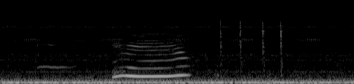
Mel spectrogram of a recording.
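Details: Cat being offered food and coaxed to come closer gives one drawn-out, tonal meow with a slightly rising pitch lasting under a second. A fainter short mew comes earlier, then sharp clicks follow over a low steady hum.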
